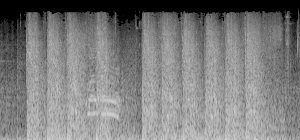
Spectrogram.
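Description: Rapid bursts of gunfire aimed at enemies in Deus Ex: Human Revolution, played on hard difficulty, loud and continuous in repeated volleys with short gaps, plus a brief high electronic tone partway through.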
